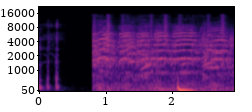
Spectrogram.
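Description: seagulls calling

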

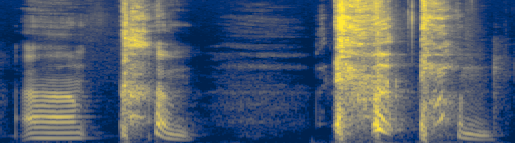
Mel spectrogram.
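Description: person coughing

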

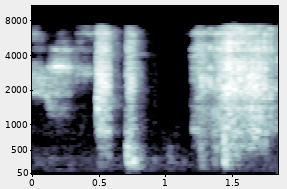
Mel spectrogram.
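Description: sneeze

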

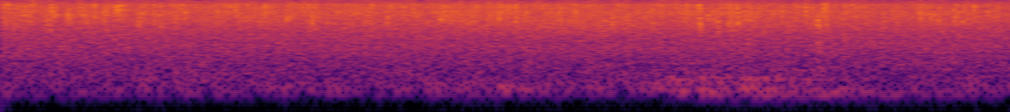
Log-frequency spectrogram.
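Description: rain falling outside

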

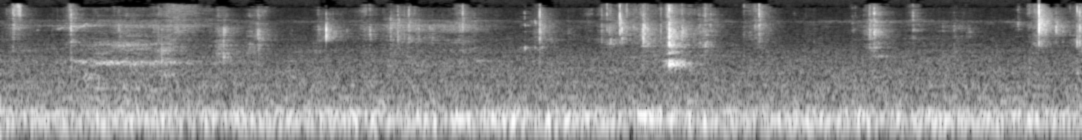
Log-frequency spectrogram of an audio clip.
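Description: shuffling cards

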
